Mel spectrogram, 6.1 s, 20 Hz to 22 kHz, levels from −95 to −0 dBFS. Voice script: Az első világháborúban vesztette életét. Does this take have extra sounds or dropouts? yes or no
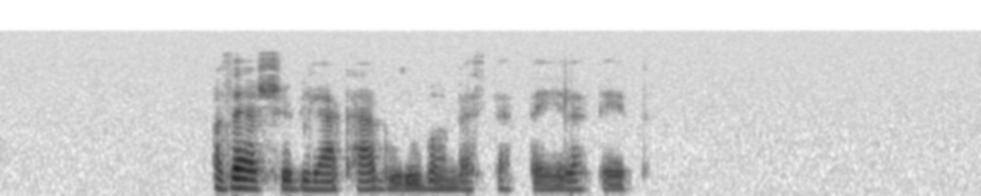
no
